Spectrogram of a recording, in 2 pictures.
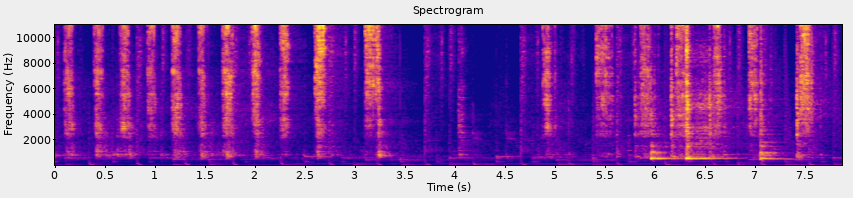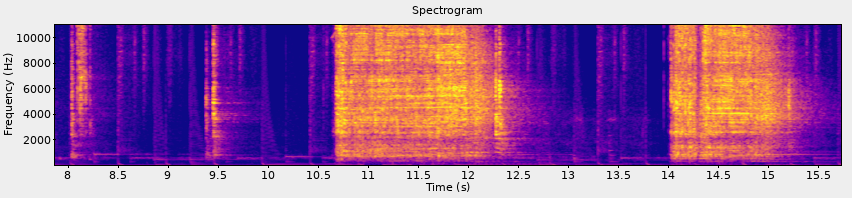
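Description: Bolts and nuts being tightened on a bumper bracket of a 2018-2020 Ford F150, with repeated ratcheting clicks and metallic scraping, plus louder bursts of a power tool running near the end.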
